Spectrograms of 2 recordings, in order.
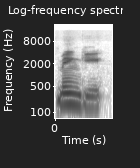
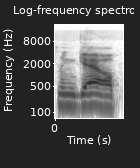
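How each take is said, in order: First: The name ends in an 'ee' sound. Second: The name ends in an 'ow' sound. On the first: This is how locals actually say the name. The speaker calls it right. "It's Mingy" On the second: This is how the name looks in writing. The speaker calls it wrong. "it looks like it says Mingao"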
